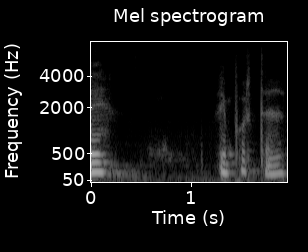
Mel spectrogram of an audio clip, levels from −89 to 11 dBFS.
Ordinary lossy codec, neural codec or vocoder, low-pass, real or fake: none; codec, 16 kHz, 2 kbps, X-Codec, HuBERT features, trained on LibriSpeech; 7.2 kHz; fake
